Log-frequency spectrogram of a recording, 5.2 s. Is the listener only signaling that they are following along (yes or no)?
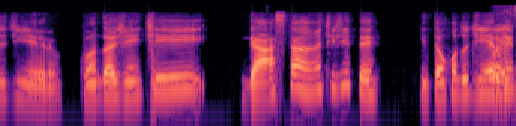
yes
